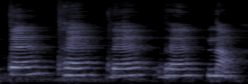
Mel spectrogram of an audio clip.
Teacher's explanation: आप बोलोगे त थ द ध न। जब आप बोलोगे तो हमारी जीभ जो है हमारे दांतों को टच करेगी, तो इसलिए होगा हमारा दंत है।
